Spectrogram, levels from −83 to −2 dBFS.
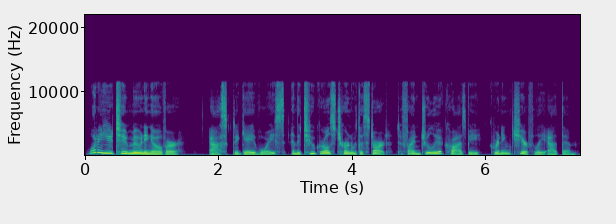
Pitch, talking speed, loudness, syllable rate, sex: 210 Hz, 210 wpm, -19 LUFS, 5.6 syllables/s, female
